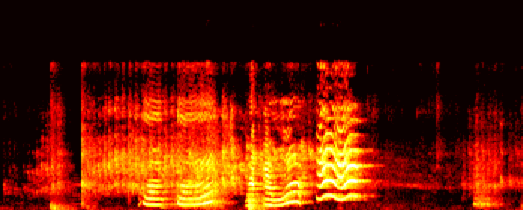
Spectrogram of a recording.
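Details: Pet parrot looking at itself in a mirror. It gives a run of loud, whistled squawks that rise and fall, several in quick succession, then goes quiet, with faint rustling before and after.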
